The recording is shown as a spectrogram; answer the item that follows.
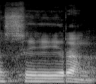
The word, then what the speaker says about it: Serang: Yang E contohnya Serang ya, Serang Banten ya, Serang. Maka penulisannya sin menggunakan ya, ro, alif, Serang. Jadi ya sebelumnya berharakat alif ya, berharakat fathah ya, bukan kasroh tapi fathah, serang bacanya.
